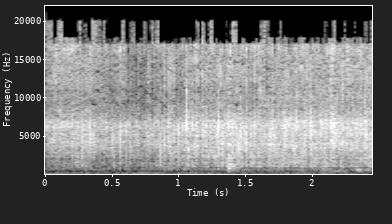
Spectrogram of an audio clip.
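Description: Onions sizzle and fry steadily in a pan while chopped tomato goes in for Bengali-style ghugni, a continuous close hiss with a brief stirring clatter midway and no one speaking.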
